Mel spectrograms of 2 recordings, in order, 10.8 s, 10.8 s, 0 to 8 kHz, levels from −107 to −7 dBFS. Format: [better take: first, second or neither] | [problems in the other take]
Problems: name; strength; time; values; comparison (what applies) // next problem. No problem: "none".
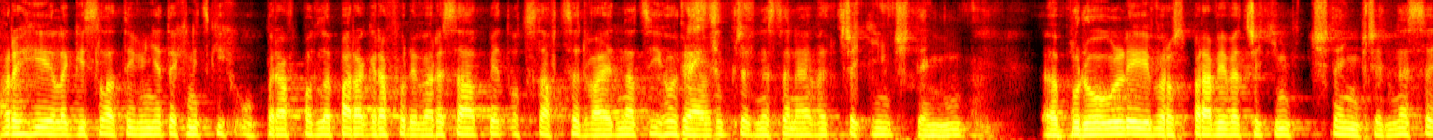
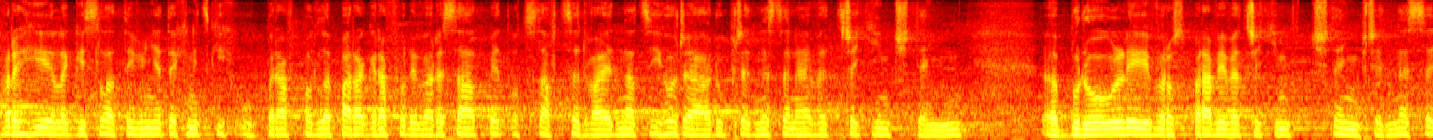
second | noise reduction (neural mask model Resemble Enhance denoiser)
